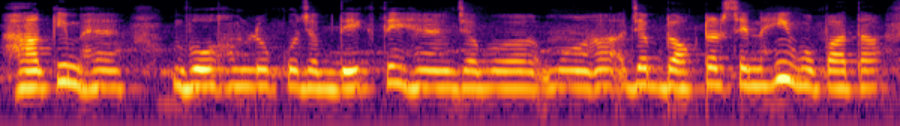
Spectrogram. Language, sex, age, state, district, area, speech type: Urdu, female, 18-30, Bihar, Saharsa, urban, spontaneous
